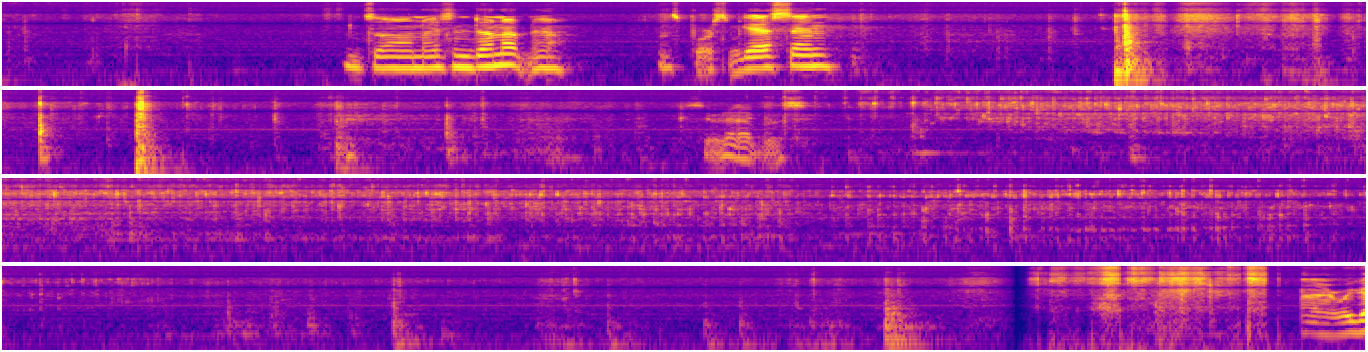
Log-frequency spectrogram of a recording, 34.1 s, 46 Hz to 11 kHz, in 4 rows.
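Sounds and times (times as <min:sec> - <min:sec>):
fuel trickling into a tank: 0:13.8 - 0:26.8.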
